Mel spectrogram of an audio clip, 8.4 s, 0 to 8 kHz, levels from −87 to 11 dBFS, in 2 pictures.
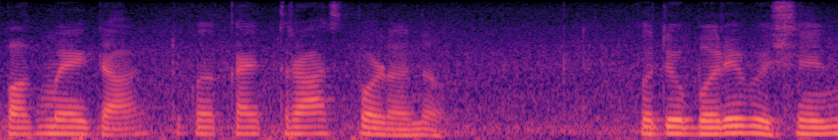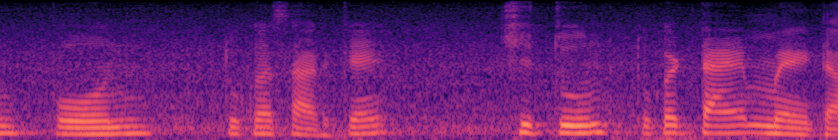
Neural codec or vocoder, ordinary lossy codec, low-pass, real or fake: none; none; none; real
